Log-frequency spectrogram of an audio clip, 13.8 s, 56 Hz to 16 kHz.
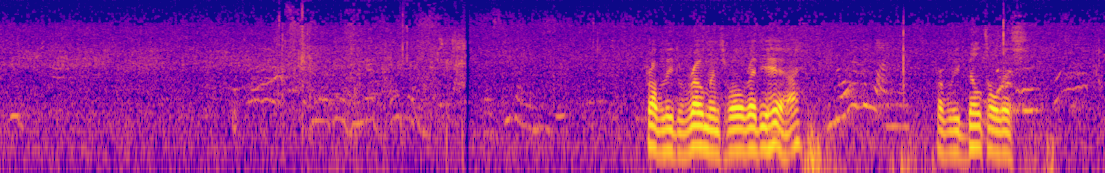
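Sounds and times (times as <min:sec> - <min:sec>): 
water gushing from a natural spring: 0:00.0 - 0:13.8
speech: 0:08.1 - 0:10.4, 0:11.7 - 0:13.0.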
